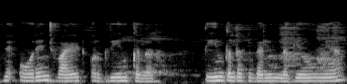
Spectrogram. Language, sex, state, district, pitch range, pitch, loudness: Hindi, female, Haryana, Rohtak, 155-175 Hz, 165 Hz, -18 LUFS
